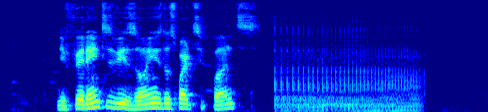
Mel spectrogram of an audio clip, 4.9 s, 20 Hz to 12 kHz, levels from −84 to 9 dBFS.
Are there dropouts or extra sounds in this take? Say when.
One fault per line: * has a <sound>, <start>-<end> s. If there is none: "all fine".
* has a squeak, 2.7-4.3 s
